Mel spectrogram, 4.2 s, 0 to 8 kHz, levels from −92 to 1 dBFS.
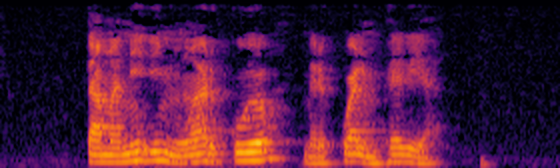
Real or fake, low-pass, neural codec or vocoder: real; 7.2 kHz; none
